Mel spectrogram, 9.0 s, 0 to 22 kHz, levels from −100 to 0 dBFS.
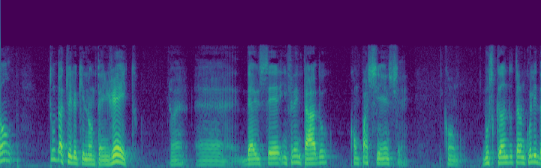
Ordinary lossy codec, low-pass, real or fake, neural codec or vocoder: none; 7.2 kHz; real; none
